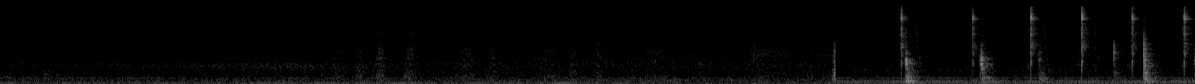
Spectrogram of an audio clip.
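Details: A quiet room hum gives way to sharp, fairly regular taps in the last few seconds, with no animal calls.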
